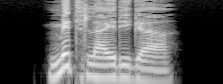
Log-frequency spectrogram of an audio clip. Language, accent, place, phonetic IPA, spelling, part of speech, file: German, Germany, Berlin, [ˈmɪtˌlaɪ̯dɪɡɐ], mitleidiger, adjective, De-mitleidiger.ogg
- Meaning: 1. comparative degree of mitleidig 2. inflection of mitleidig: strong/mixed nominative masculine singular 3. inflection of mitleidig: strong genitive/dative feminine singular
